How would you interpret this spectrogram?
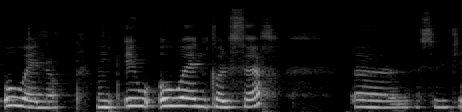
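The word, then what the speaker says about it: Eoin: Donc c'est Warp, l'assassin malgré lui, de Ewan, est prononcé Ewan, oui c'est marqué le marque à l'intérieur. Prononcé Owen.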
